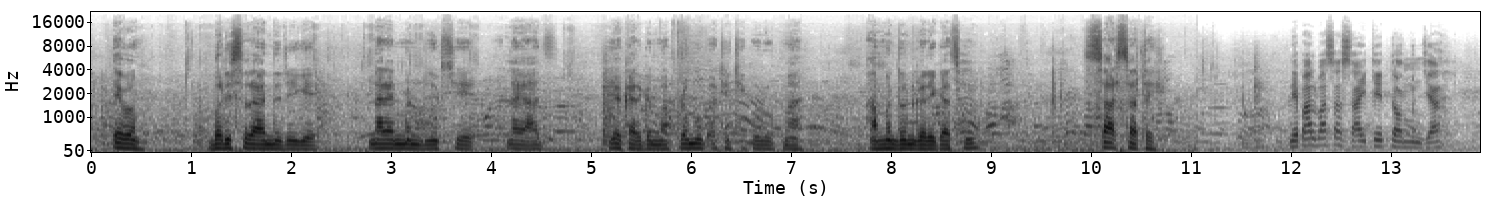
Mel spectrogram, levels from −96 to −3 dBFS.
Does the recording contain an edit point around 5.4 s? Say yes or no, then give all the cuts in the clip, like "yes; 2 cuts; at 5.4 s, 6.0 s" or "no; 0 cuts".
no; 1 cut; at 11.0 s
